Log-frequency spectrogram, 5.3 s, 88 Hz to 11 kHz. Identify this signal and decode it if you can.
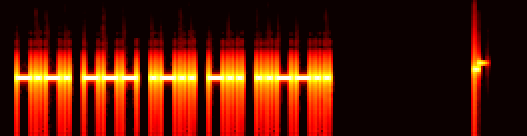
Morse code, heard as a keyed tone, about 25 wpm, 700 Hz. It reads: COLD?
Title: Sentences from Top 1500 Words 25wpm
